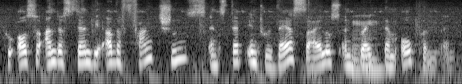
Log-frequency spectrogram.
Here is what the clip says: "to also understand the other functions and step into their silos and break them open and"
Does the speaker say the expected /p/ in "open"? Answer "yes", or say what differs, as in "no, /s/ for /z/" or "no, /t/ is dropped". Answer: no, /p/ is dropped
